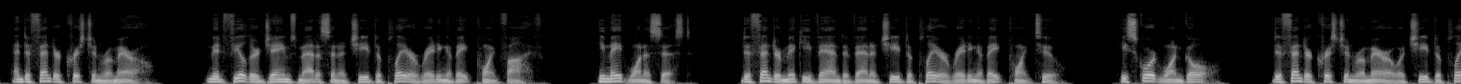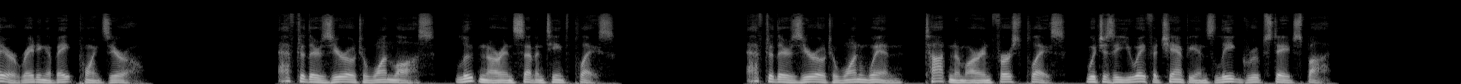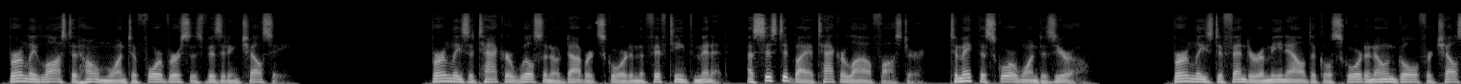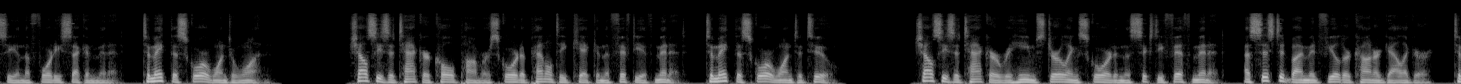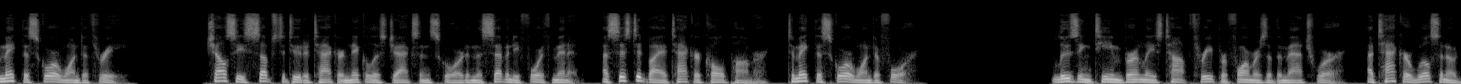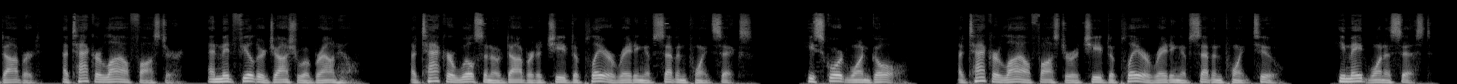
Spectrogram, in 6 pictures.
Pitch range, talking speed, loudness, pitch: 90-115 Hz, 150 wpm, -25 LUFS, 100 Hz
